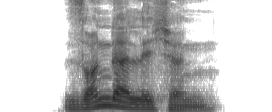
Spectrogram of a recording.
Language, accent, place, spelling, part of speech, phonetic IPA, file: German, Germany, Berlin, sonderlichen, adjective, [ˈzɔndɐlɪçn̩], De-sonderlichen.ogg
- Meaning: inflection of sonderlich: 1. strong genitive masculine/neuter singular 2. weak/mixed genitive/dative all-gender singular 3. strong/weak/mixed accusative masculine singular 4. strong dative plural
